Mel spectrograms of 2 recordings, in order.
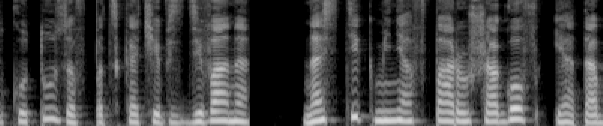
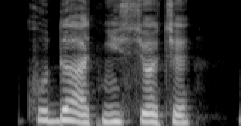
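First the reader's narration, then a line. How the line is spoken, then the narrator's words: Startled, stunned forced words. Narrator (Russian): Вздрогнув от его рыка, ошарашенно выдавила я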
